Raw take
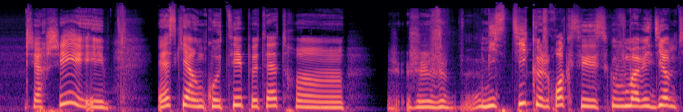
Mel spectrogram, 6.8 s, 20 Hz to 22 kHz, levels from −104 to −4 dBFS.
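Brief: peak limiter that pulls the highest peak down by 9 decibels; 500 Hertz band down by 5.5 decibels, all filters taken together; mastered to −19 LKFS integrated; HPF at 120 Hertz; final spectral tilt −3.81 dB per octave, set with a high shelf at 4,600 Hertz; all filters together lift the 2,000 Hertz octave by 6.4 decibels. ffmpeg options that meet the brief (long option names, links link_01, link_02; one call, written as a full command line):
ffmpeg -i in.wav -af "highpass=120,equalizer=frequency=500:width_type=o:gain=-7,equalizer=frequency=2000:width_type=o:gain=7,highshelf=frequency=4600:gain=7.5,volume=8.5dB,alimiter=limit=-7.5dB:level=0:latency=1" out.wav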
